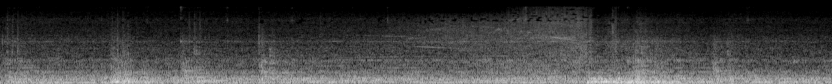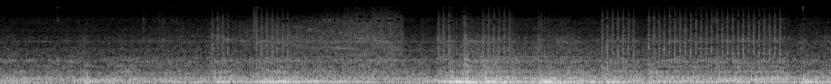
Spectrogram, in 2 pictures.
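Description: A vehicle engine rumbles steadily as it drives.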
